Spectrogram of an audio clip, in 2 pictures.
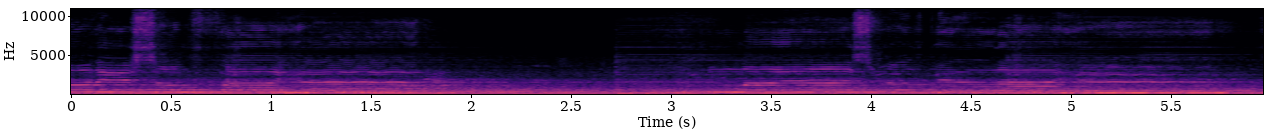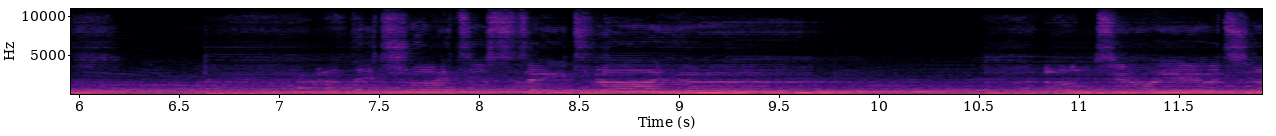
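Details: Loud recorded music with a steady beat and sustained melodic tones plays throughout; no animal sounds are heard.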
